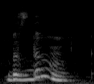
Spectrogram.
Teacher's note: ударение падает на последний слог. Как вы знаете, если стоит буква «ы» или палочка с точкой, как правило, в счет того, что эти буквы произносятся очень коротко, как правило, ударение перескакивает на слог вперед.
